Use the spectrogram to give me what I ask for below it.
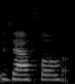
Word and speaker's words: Zaful: uh or a clothing company and then uh zaful am I pronouncing that correctly that's right zaful so did they reach out to you did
